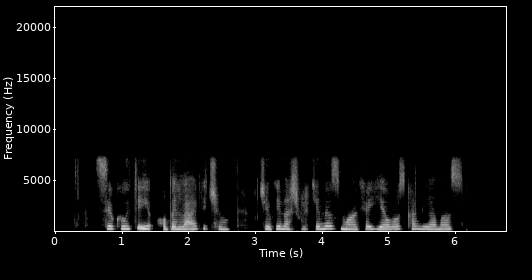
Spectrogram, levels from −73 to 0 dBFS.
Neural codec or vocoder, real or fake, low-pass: codec, 16 kHz, 1 kbps, X-Codec, HuBERT features, trained on general audio; fake; 7.2 kHz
